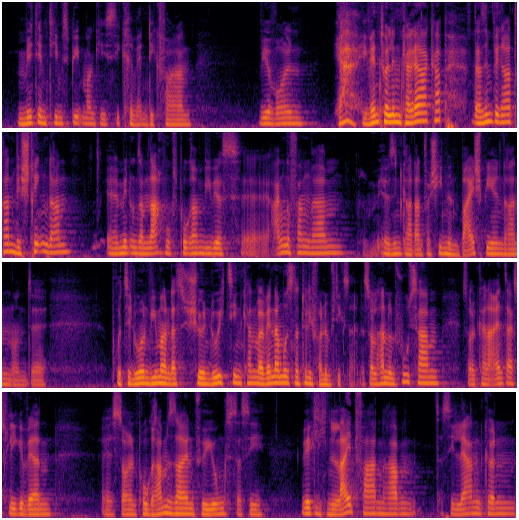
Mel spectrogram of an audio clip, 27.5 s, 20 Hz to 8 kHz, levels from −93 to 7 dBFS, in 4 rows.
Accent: German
